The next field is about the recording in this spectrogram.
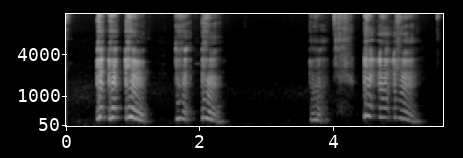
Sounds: Throat clearing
